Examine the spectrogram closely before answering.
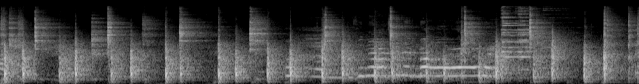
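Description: Drumsticks beating a fast rhythm on a set dining table and the plates and cups on it, with sharp strikes several times a second. A voice holds a sung note over the beat for a couple of seconds in the middle.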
